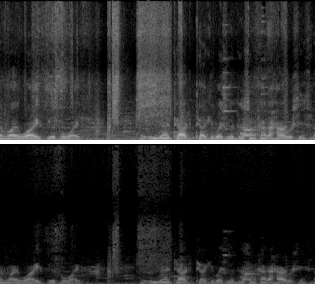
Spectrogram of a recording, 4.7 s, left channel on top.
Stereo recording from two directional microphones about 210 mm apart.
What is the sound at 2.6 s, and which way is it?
A woman's voice, 10° left (ahead or behind).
